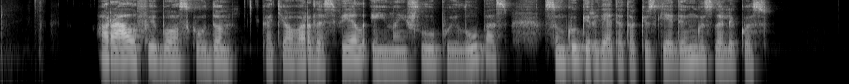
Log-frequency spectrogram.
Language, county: Lithuanian, Vilnius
